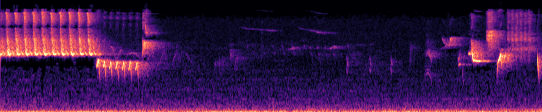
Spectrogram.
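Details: Nightingale song in a natural setting, opening with a long burst of very rapid, loud repeated notes that drops into a trill, then quieter scattered notes and a sharp phrase, over constant low rumbling noise.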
